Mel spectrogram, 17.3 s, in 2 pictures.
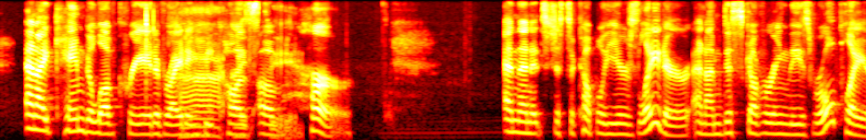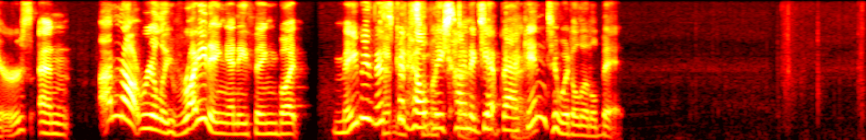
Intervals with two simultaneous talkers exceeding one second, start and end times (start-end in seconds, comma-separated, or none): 1.8-3.0, 12.5-14.0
